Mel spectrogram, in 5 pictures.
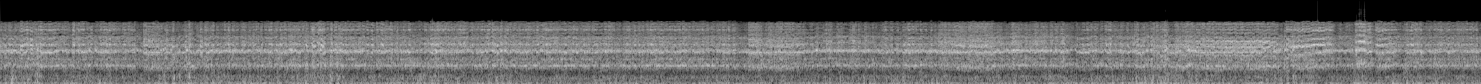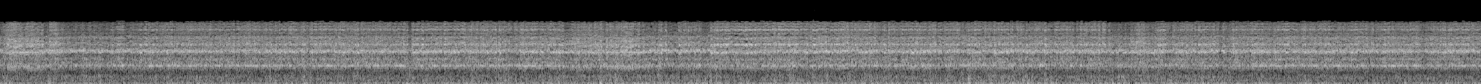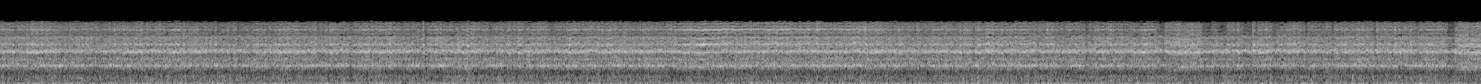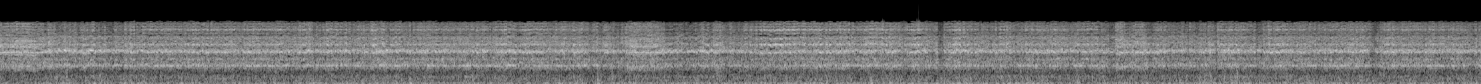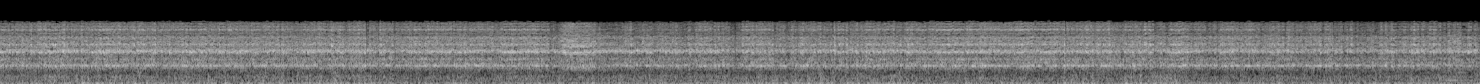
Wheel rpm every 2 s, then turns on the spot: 230, 230, 230, 230, 230, 220, 210, 230, 230, 230, 230, 230, 230, 230, 230, 240, 240, 230, 230, 230, 240, 230, 220, 230, 230, 230, 230, 230, 230, 230, 230, 230, 230, 230, 230, 230, 230.
none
